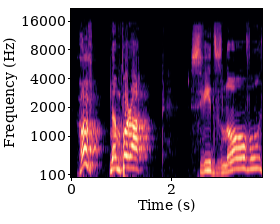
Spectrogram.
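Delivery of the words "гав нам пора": short barky burst; punchy talking-dog call; barking dog. A narrator's reading. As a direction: announce it like an eager dog. Dog barks it is time.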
